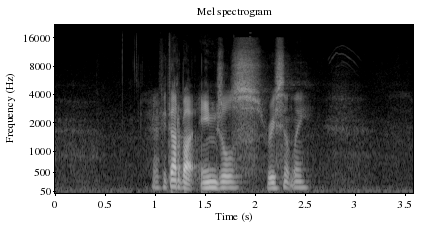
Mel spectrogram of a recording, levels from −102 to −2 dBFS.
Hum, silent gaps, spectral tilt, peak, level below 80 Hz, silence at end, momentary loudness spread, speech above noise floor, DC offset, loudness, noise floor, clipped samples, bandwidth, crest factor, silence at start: none; none; -4.5 dB/octave; -14 dBFS; -66 dBFS; 1.05 s; 15 LU; 31 dB; under 0.1%; -36 LUFS; -67 dBFS; under 0.1%; 16.5 kHz; 24 dB; 0.95 s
